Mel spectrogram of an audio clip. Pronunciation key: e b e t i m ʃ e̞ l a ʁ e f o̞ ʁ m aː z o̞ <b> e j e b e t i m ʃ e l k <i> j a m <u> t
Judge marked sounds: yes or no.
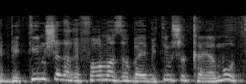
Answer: yes, no, yes

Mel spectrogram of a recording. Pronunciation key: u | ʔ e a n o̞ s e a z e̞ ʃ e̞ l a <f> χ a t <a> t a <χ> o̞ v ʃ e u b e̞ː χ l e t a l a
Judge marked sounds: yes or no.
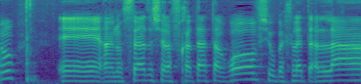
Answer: yes, yes, no

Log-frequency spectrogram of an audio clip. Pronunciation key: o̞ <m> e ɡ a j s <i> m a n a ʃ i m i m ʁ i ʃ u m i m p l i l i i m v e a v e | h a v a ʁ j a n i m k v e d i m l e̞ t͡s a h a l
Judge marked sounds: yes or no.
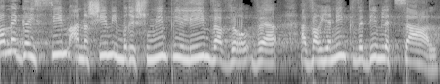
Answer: yes, yes

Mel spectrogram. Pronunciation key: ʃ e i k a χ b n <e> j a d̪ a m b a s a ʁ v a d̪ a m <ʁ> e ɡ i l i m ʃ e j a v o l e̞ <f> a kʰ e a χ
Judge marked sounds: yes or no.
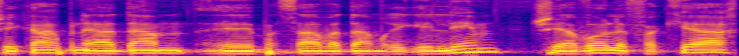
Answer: yes, yes, yes

